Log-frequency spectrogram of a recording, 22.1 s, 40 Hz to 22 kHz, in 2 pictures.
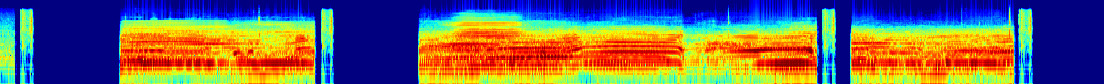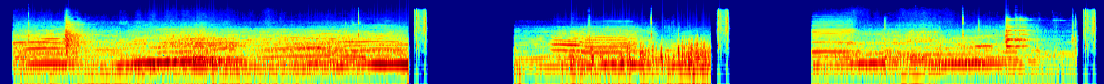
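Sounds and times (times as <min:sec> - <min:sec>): cattle mooing and bawling: 0:01.2 - 0:03.2, 0:04.2 - 0:10.2, 0:11.2 - 0:15.2, 0:16.2 - 0:17.7, 0:19.2 - 0:21.2.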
